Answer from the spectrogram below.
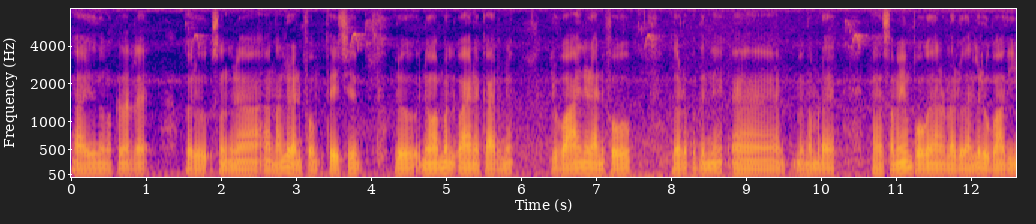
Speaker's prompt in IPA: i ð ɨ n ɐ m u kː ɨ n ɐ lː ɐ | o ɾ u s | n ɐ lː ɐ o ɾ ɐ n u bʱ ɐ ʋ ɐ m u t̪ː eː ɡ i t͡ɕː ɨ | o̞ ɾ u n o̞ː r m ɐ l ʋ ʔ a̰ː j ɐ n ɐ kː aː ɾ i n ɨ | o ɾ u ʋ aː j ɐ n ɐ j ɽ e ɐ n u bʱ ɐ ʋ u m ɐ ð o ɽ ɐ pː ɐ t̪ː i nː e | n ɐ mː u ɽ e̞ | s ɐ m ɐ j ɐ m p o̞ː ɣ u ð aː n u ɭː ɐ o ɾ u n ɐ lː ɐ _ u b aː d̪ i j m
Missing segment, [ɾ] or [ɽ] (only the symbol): ɾ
